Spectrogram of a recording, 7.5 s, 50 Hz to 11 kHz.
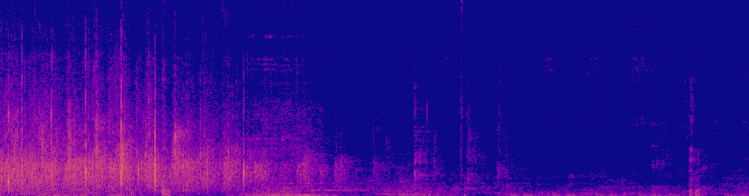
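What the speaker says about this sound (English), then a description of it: "how about a round of applause for these 4 heavyweights, everyone?" Audience applause for four heavyweight kickboxers at a press conference, starting as a moderate burst of clapping with a few sharp claps and fading over the next few seconds into a quieter, thinning patter.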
